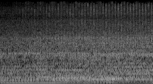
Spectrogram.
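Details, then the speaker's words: Mitsubishi Lancer 10 with 1.5 4A91 engine and automatic, about 261,000 km, after rebuild for high oil consumption and piston knock, warmed to operating temperature, heard from outside: quiet, smooth, even idle, no ticking or knocking; normal. "работает ровненько работает тихо самое главное"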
